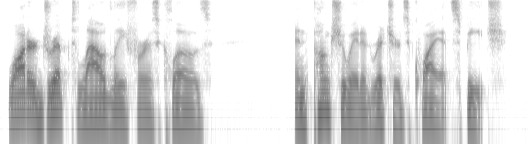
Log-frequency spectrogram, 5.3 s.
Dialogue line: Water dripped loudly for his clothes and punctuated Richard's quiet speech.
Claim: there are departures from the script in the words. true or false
false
